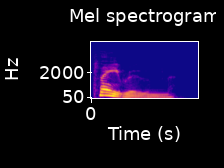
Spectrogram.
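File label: "playroom", British English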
